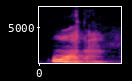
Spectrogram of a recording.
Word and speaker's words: Juana: It's spelled Juana, and it's pronounced Juana.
